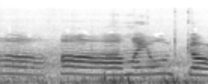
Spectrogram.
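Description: A single voice singing a short run of high, held notes that step up and down in pitch.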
